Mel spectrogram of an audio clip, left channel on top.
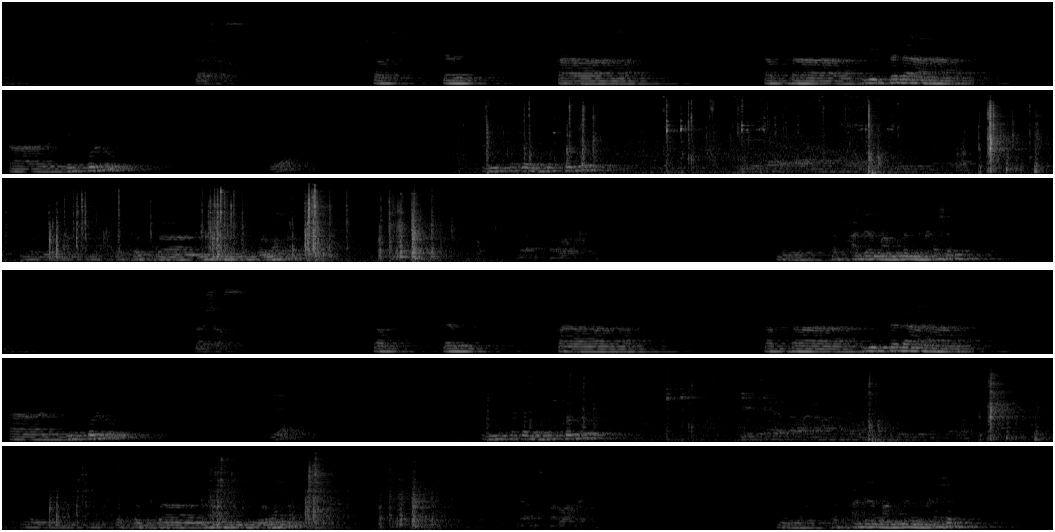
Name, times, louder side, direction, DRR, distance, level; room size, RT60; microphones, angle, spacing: voice 1, 1.9-2.5 7.3-7.4 13.1-13.8 14.7-14.9 17.8-20.2 26.1-27.0, equal, 40° right, -3 dB, 2.8 m, -60 dB
voice 2, 3.6-4.1 4.4-4.7 5.5-6.3 7.6-9.6 10.6-11.7 15.3-16.5 21.2-24.0 28.6-30.7, equal, 40° left, -1 dB, 1.3 m, -48 dB
sound 1, 15.0-26.1, left 10 dB, 65° left, 0.3 m, -47 dB
10.0 x 7.0 x 2.6 m, 1.2 s
head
